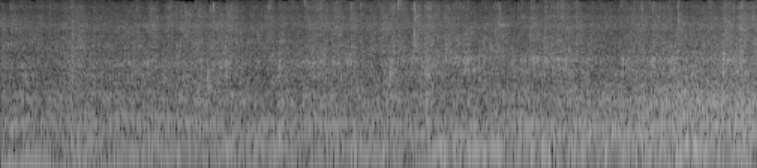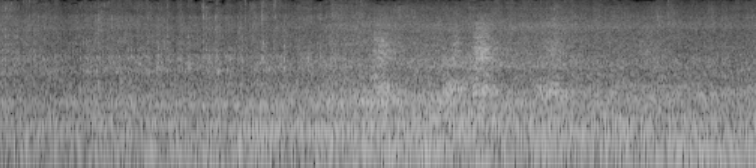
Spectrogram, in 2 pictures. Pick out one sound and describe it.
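Water pours from a tap and splashes steadily into a basin.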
